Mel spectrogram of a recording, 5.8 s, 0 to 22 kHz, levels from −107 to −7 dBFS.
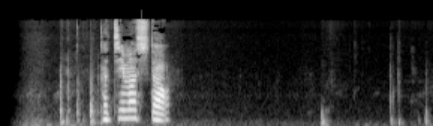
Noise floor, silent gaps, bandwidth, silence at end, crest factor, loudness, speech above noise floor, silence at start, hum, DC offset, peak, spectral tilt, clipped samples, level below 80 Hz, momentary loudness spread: -74 dBFS; none; 11.5 kHz; 1.45 s; 22 dB; -14 LUFS; 59 dB; 0.8 s; none; under 0.1%; 0 dBFS; -1.5 dB/octave; under 0.1%; -60 dBFS; 21 LU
